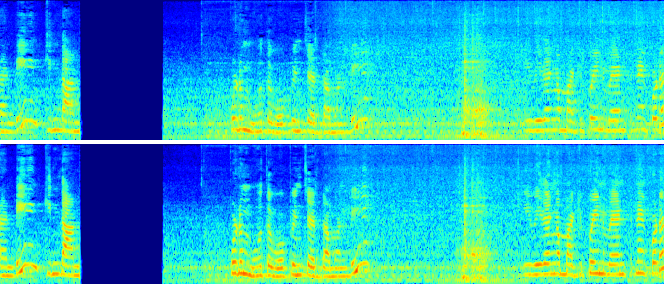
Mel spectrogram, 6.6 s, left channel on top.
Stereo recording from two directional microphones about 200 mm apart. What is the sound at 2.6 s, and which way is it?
Sizzle, 60° right (ahead or behind).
